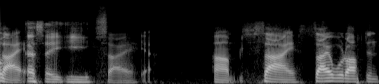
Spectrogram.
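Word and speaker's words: Sae: It's spelled Sai. S-A-E. Sai.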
